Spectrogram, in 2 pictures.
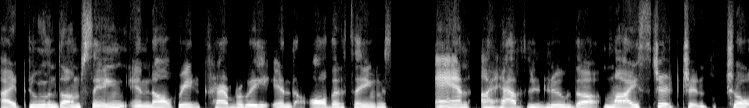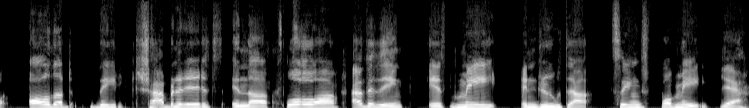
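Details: Aphasia after stroke in an aphasia group member; speech severely garbled with little content.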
